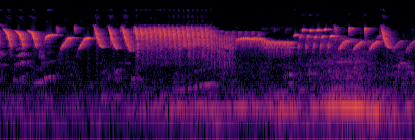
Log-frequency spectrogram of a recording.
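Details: Small standard canary song with cililin variation, mixing quick falling whistled slurs, a dense rolling trill, a steady whistled note, and further descending chirps, over a faint low hum.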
